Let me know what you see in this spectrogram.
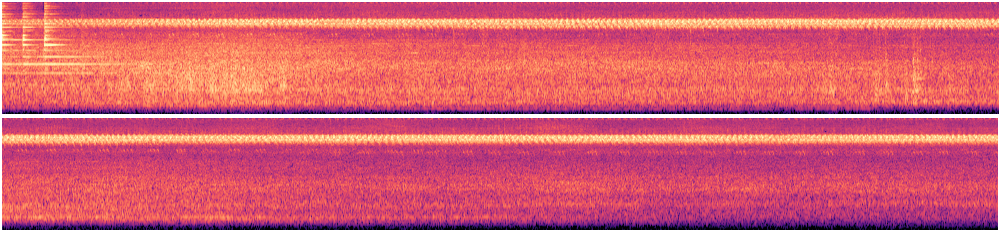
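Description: A VIA Rail passenger train rumbling away into the distance, its sound dying out over the first several seconds. Under it and after it, insects keep up a steady high-pitched buzz.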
